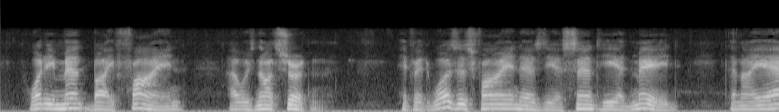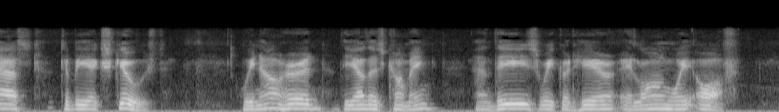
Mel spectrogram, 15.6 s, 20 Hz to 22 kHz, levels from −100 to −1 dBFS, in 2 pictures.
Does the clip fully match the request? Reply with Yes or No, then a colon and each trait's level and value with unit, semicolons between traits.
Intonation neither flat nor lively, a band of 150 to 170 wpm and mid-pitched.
Yes: average, 3.2 semitones; average, 160 wpm; medium, 145 Hz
